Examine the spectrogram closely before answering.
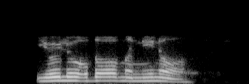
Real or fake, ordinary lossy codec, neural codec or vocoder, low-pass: real; Opus, 16 kbps; none; 3.6 kHz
